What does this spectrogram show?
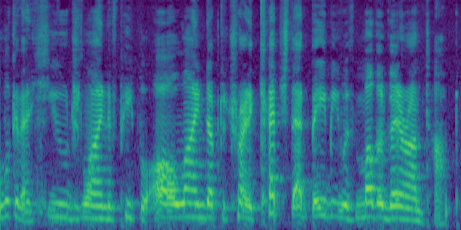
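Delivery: ordinary delivery, nothing marked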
